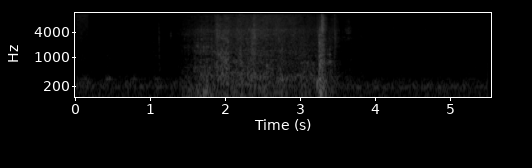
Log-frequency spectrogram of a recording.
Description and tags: Record with ipad voice memos. Wooden slide door in my house.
